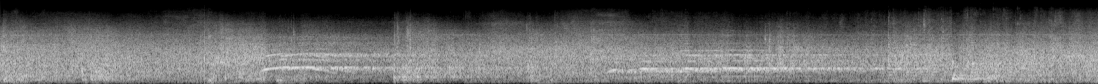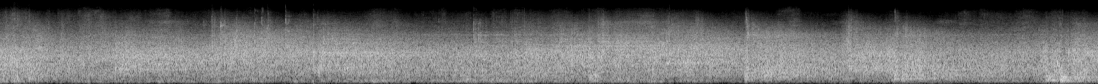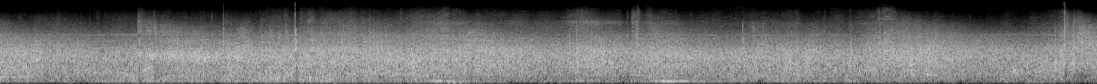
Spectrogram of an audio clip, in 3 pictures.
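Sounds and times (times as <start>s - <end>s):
hockey sticks and puck clacking: 0.0s - 32.9s
skates scraping on ice: 0.0s - 32.9s.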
